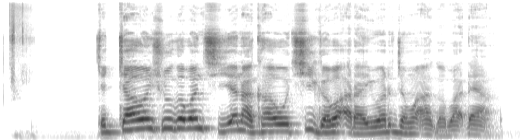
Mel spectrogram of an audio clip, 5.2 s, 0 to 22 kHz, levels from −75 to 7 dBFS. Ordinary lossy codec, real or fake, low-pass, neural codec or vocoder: none; real; none; none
